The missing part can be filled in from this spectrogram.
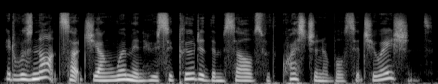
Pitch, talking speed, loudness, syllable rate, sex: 200 Hz, 165 wpm, -18 LUFS, 5.1 syllables/s, female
